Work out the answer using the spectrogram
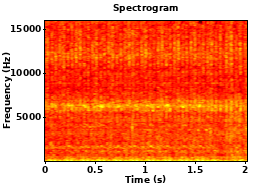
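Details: Mini Cooper idling rough after cylinder head refit: lumpy beat with a recurring dropped pulse from one dead cylinder. Unplugging components to find the missing cylinder; suspect number one, could be injector, coil, spark plug or cylinder, so injector one swapped to four.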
